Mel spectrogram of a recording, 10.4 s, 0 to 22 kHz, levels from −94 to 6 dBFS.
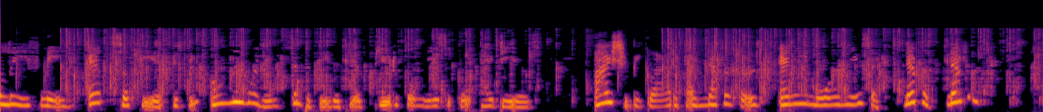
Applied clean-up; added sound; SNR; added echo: classical method Wiener filter.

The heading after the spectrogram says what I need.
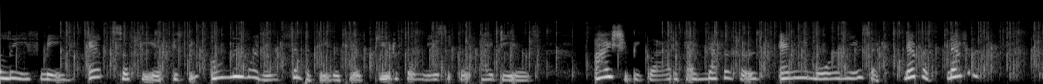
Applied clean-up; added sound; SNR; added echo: none; Applause; 16 dB; none.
